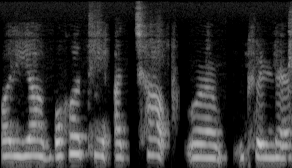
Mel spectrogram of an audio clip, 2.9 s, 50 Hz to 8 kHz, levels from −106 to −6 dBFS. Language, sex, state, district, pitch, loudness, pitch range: Hindi, female, Bihar, Gopalganj, 255 Hz, -41 LUFS, 235-270 Hz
